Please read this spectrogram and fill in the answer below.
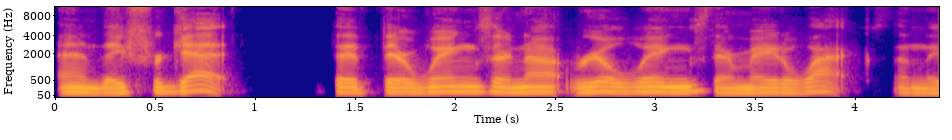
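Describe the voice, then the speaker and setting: With a New Jersey accent, a man speaks at a fairly slow pace and with fairly even intonation, the sound dry and close with no echo. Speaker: livestream host. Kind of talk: casual livestream chat reading comments.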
